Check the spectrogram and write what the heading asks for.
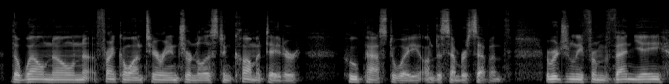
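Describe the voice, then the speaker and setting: A man's voice: on the low side, no room sound, clean studio sound. A man reading a formal parliamentary tribute as an interpreter.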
